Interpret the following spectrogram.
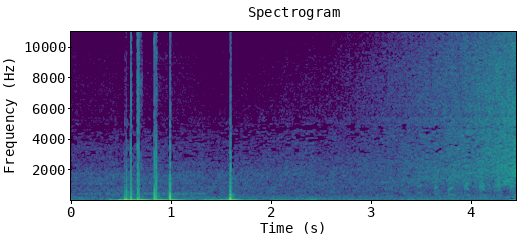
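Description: Five sharp knocks and clicks from a hand on the studio condenser microphone and its arm, bunched in the first second and a half. Near the end a rising swell of noise builds as the electronic dance track starts.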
